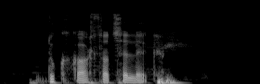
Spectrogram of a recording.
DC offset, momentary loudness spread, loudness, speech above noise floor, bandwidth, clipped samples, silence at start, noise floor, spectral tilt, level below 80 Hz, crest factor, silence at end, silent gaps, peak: under 0.1%; 8 LU; -30 LUFS; 57 dB; 11.5 kHz; under 0.1%; 0.3 s; -85 dBFS; -7 dB/octave; -40 dBFS; 22 dB; 0.75 s; none; -8 dBFS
